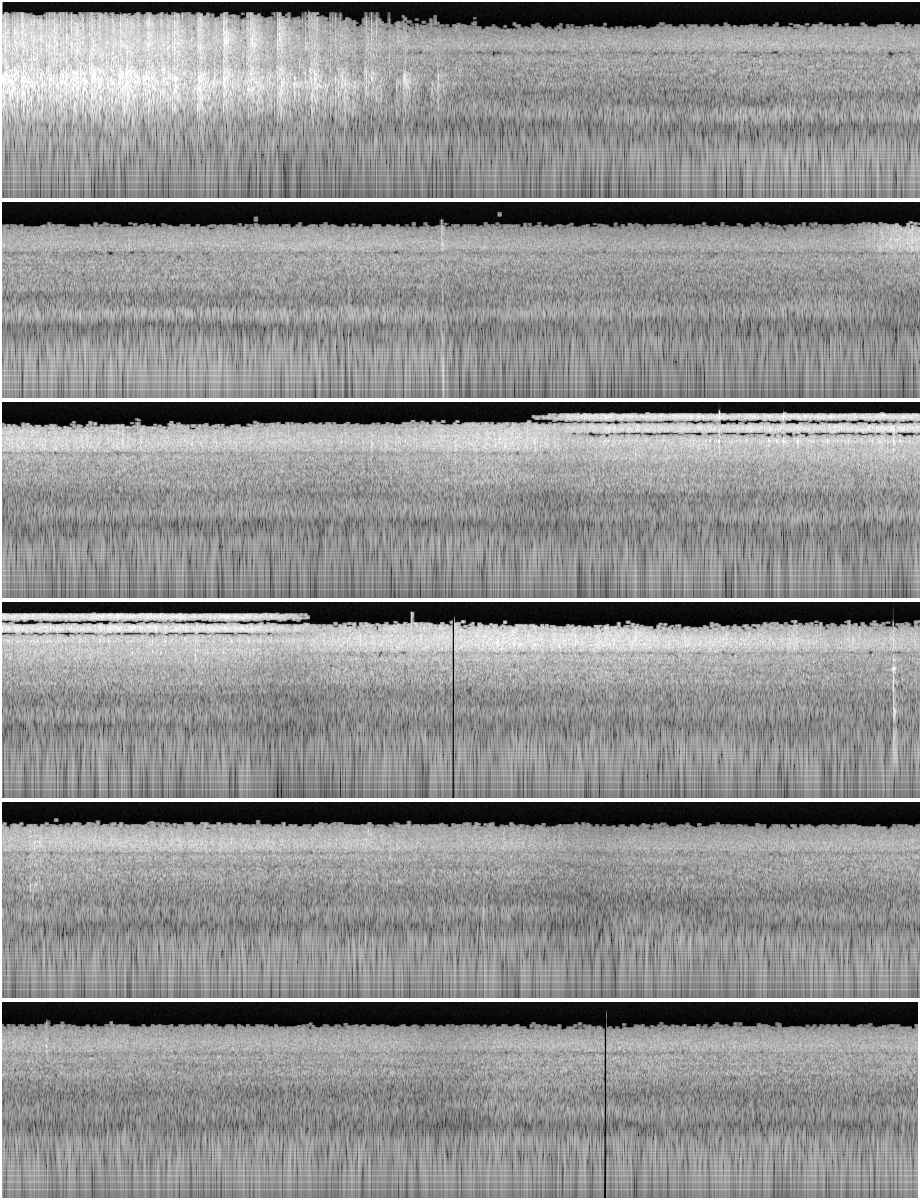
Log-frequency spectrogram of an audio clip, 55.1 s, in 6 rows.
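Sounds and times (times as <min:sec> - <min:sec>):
appliance electrical hum and fan: 0:00.0 - 0:55.0
bright hiss: 0:17.8 - 0:36.4.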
